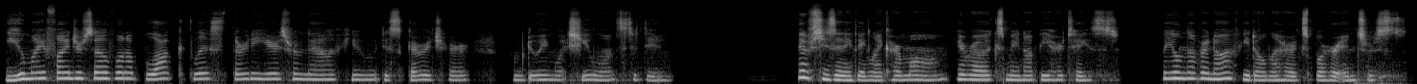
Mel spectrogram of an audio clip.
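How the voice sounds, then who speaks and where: A woman speaks at normal speed in a mid-range, everyday-sounding voice with fairly even intonation, playing a doting mother and flirty villainess for ASMR roleplay. She teases, coaxes and turns sardonic, and slight background noise can be heard.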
